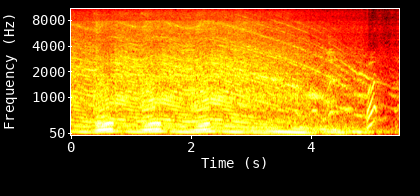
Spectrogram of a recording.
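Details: Delica L400 van with 1UZ-FE VVTi V8 swap, after removing the restrictive intake piece and airflow meter: several quick throttle blips, each rising and falling cleanly with crisp response; revs healthily.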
